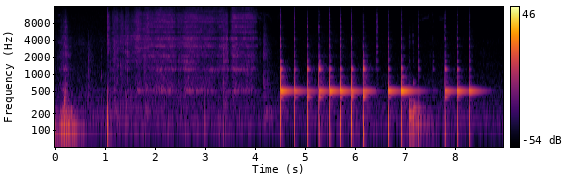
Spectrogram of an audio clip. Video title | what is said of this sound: PodTaf 🎧 Ep. 13 Luthier avec Sylvain Tournaire | ce bois-là réagit à l'impact de manière plus sèche et il est plus clair aussi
